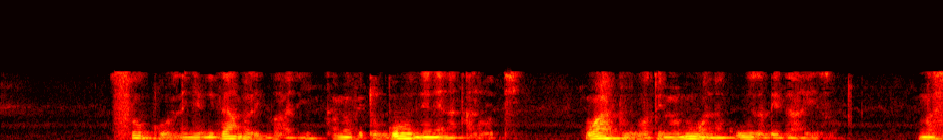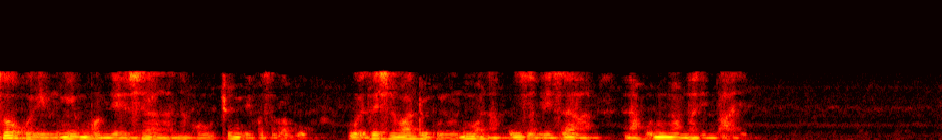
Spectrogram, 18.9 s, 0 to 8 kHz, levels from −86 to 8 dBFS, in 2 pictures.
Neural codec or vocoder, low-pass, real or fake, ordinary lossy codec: codec, 16 kHz, 4 kbps, FunCodec, trained on LibriTTS, 50 frames a second; 7.2 kHz; fake; AAC, 16 kbps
